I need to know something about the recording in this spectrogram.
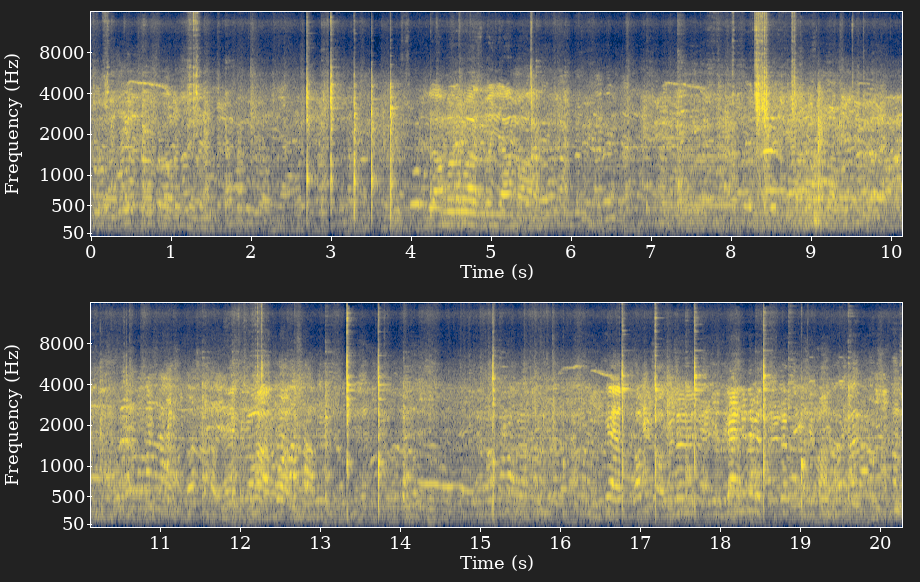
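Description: A knife slices through raw fish with wet squelching.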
